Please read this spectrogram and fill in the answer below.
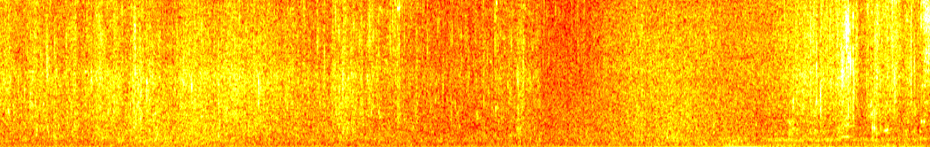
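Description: Sea waves washing and wind blowing, with a steady low rumble underneath.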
